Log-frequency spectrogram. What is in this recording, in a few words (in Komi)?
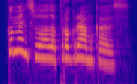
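кымын сулалӧ программкаыс, Komi, female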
